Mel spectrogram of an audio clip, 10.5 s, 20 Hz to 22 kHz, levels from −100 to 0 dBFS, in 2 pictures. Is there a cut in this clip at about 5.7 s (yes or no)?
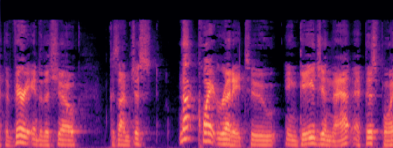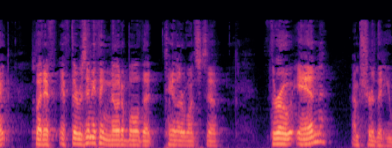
yes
